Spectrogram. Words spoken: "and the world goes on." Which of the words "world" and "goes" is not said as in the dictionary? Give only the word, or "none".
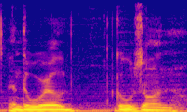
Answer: none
